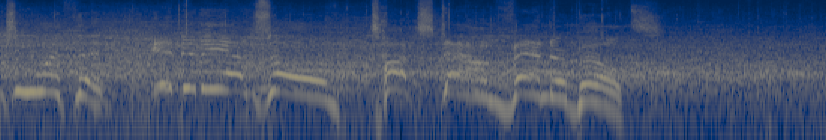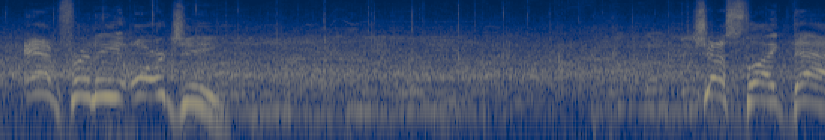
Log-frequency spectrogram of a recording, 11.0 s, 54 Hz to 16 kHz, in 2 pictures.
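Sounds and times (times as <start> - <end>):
stadium crowd cheering and applauding: 0.0 - 11.0.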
